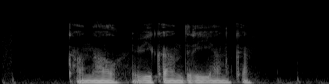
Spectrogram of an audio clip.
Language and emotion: Russian, neutral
